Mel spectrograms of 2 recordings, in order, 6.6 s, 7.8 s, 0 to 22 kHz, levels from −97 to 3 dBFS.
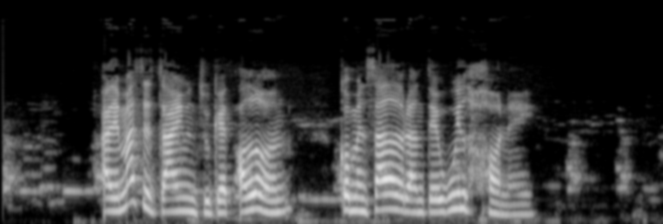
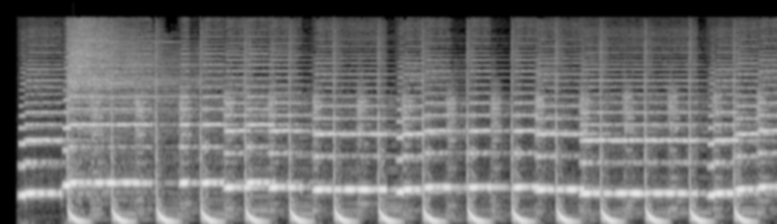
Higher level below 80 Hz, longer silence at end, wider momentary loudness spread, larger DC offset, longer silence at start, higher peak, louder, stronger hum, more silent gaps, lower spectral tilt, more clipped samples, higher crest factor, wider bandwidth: second, -56 dBFS vs -22 dBFS; first, 0.4 s vs 0 s; first, 18 LU vs 3 LU; neither; about the same, 0.05 s vs 0.15 s; about the same, -2 dBFS vs 0 dBFS; second, -15 LUFS vs -11 LUFS; neither; neither; about the same, -5 dB/octave vs -4.5 dB/octave; neither; about the same, 16 dB vs 12 dB; second, 7.6 kHz vs 16.5 kHz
